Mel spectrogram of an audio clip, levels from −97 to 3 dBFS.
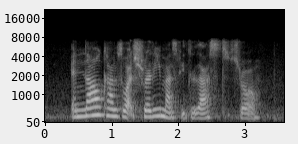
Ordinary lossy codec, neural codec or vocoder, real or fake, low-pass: Opus, 16 kbps; codec, 16 kHz, 16 kbps, FunCodec, trained on LibriTTS, 50 frames a second; fake; 7.2 kHz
